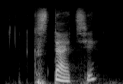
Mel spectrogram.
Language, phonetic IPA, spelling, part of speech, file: Russian, [ˈkstatʲɪ], кстати, adverb, Ru-кстати.ogg
- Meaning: 1. by the way 2. as a matter of fact, for the record, incidentally 3. useful, helpful, handy, welcome, convenient 4. at the right time, with good timing, in the nick of time, opportunely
